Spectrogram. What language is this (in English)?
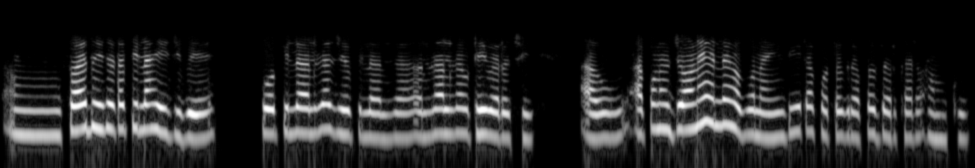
Odia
